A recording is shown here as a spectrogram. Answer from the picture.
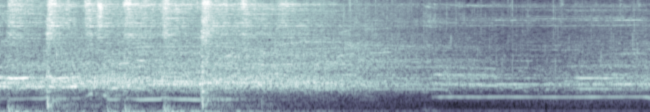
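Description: Live rock band playing an instrumental passage of a song: a steady drum beat for about two seconds, then the drums drop out, leaving sustained chords with one note held from about four seconds in.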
